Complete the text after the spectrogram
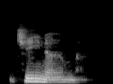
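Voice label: "genome", British English; pronunciations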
